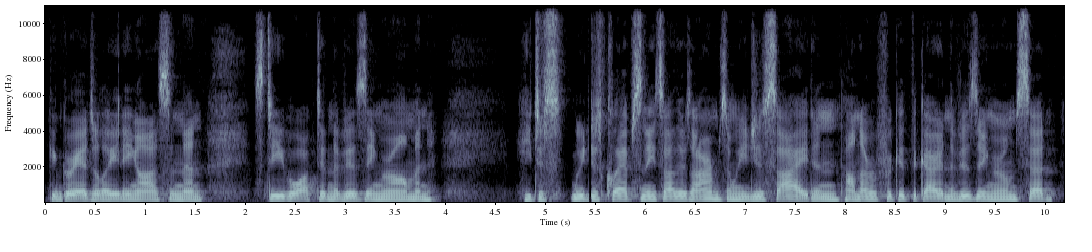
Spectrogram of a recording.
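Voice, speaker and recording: A woman's voice: fairly low pitch, little pitch movement, normal speed, darkish tone, smooth. An older woman, a mother, recounting events in a documentary interview and acting out the voices of the people she quotes. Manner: vivid storyteller acting out quotes. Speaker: mother of the exonerated man.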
